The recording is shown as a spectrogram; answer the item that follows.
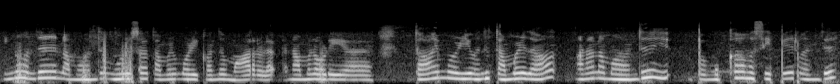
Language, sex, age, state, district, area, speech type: Tamil, female, 18-30, Tamil Nadu, Sivaganga, rural, spontaneous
